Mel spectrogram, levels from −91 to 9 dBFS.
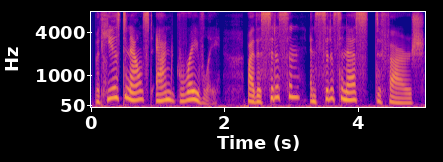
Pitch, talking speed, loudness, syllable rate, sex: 220 Hz, 120 wpm, -17 LUFS, 5.3 syllables/s, female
